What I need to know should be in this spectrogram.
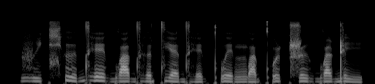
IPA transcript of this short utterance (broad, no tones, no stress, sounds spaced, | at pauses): v i t͡ɕʰ ɨ dʱ e ɡʷ a dʱ ɘ tʲ ɛ dʱ e kʷʼ e ŋʷ a kʷʼ ɨ ʈ͡ʂ ɨ ɡʷ a ɖ i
